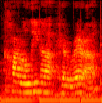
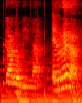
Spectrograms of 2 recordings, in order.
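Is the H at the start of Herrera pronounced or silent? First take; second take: pronounced; silent. First: The H at the start of Herrera is pronounced. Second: The H at the start of Herrera is silent. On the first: The speaker calls it wrong. "often mispronounced as" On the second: The speaker calls it right. "the H is silent, completely silent"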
